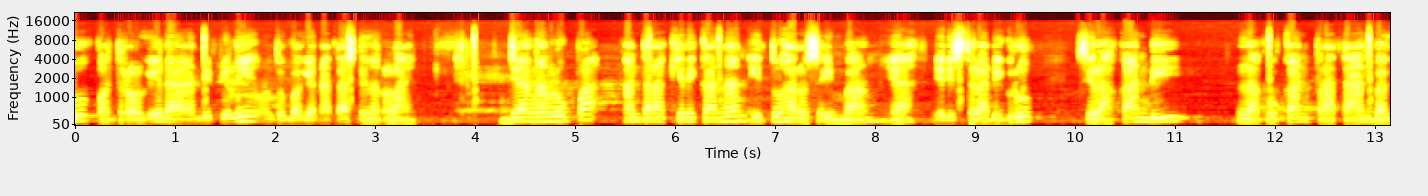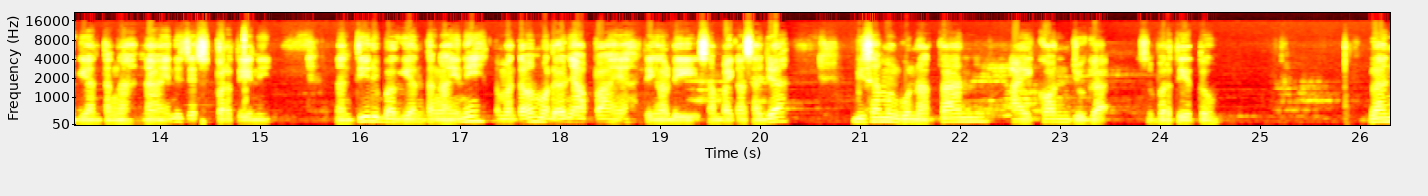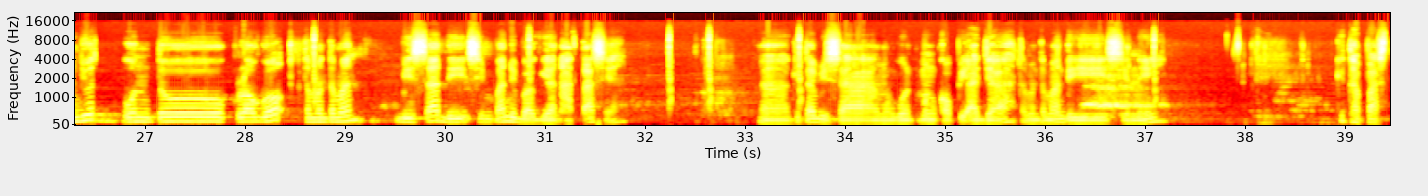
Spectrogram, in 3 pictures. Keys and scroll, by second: 0.6 ctrl+g, 5.1 ctrl+g, 7.5 ctrl+g, 34.7 ctrl+v, 36.1 ctrl+z, 36.9 ctrl+c, 37.8 Escape.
